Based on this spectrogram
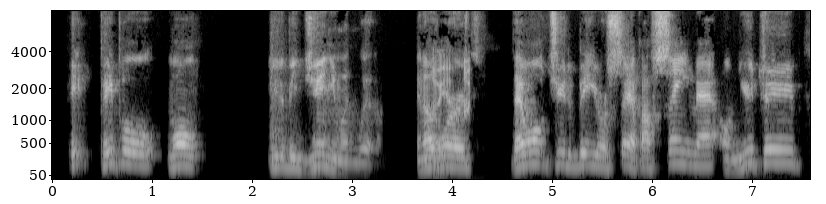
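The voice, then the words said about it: Rural country American accent. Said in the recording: “I've known some guys that were as country as I am ... they love my accent”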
